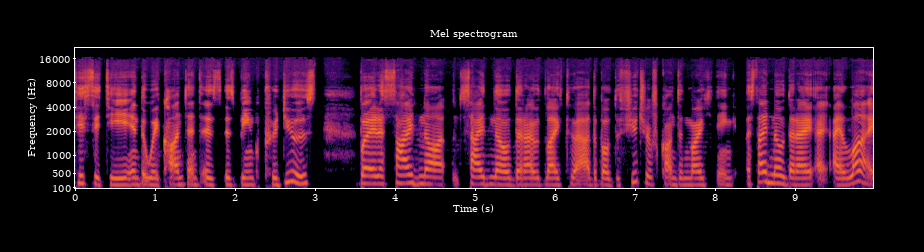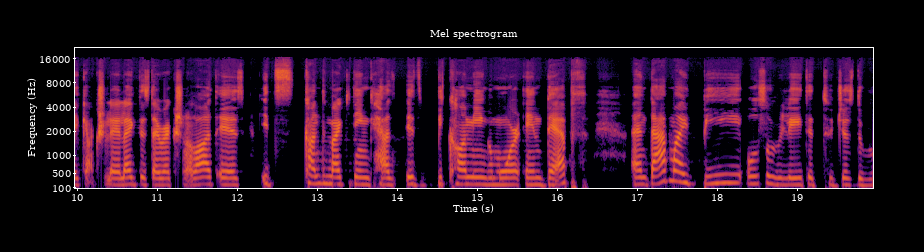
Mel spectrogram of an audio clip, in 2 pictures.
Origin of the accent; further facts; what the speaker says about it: Moldova; moved away as an adult; now in Romania; I'm actually originally from Republic of Moldova, which is a neighboring yep. country of Romania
